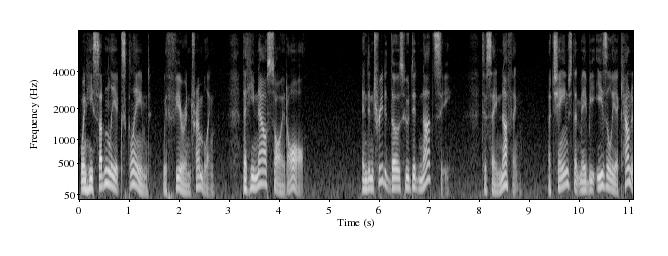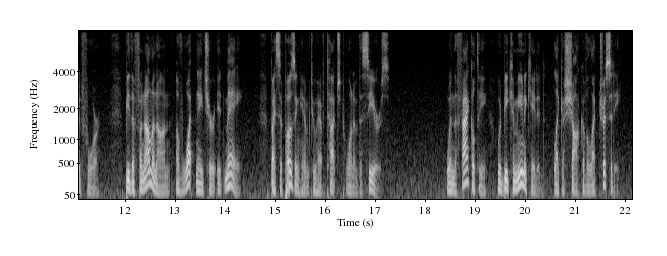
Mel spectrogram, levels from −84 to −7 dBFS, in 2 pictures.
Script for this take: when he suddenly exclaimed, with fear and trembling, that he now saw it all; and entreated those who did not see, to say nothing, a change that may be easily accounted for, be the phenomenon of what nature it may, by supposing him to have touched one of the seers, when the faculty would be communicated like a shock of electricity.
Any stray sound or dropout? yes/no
no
